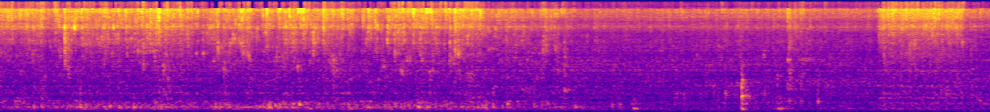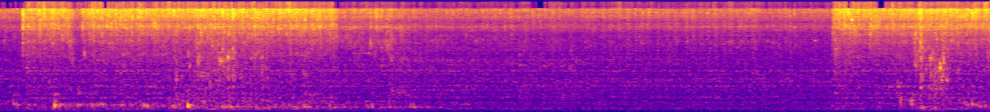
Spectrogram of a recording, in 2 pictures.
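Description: Warm water runs steadily from a tap into a container to mix a vinegar cleaning solution for a vintage fly reel, a continuous close splashing flow with small clinks and shifts partway through.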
